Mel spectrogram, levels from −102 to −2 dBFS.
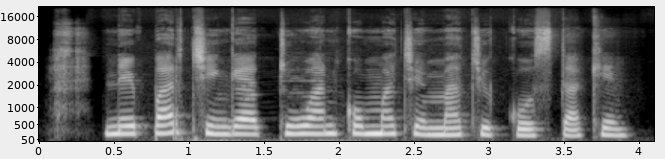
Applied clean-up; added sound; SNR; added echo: neural mask model DeepFilterNet 3.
